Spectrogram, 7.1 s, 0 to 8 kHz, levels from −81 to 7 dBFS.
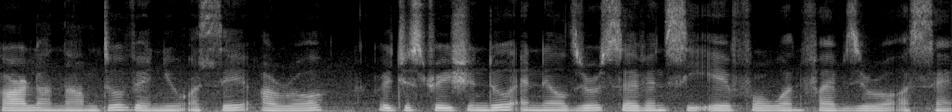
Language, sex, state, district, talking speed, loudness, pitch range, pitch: Nagamese, female, Nagaland, Dimapur, 170 wpm, -19 LUFS, 155-165 Hz, 160 Hz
